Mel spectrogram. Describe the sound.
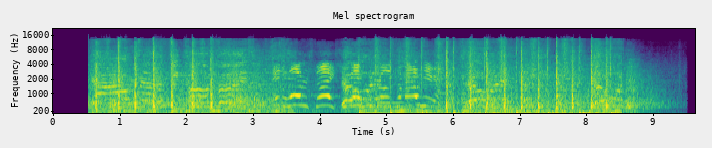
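Rapid bangs of a boat motor fired with shotgun shells, a loud, fast train of sharp reports running for several seconds with a brief break partway through before it dies away.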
